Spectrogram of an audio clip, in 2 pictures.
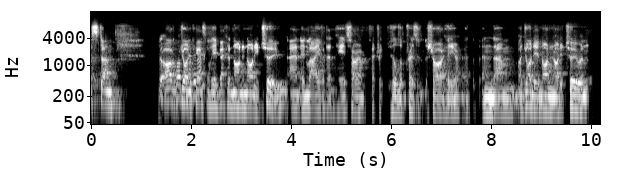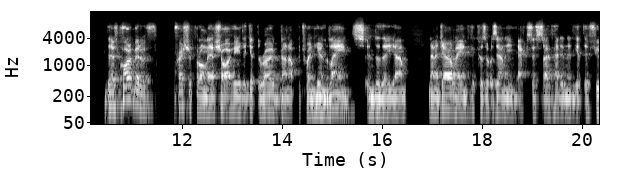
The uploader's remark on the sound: The Outback Highway Development Council (OHDC) has been running some industry briefing Zoom meetings. This episode is a recording of one of those industry briefings.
